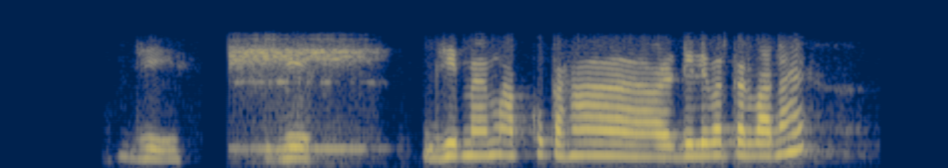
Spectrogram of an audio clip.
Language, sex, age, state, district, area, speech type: Hindi, female, 30-45, Madhya Pradesh, Betul, urban, conversation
